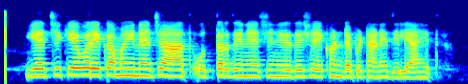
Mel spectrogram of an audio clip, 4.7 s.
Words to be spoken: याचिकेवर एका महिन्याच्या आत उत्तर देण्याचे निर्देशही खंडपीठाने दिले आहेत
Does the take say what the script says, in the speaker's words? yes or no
yes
